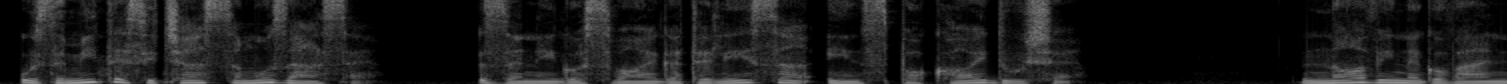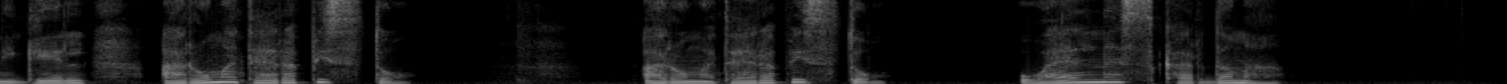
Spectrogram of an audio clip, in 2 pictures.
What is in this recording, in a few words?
female slovenian commercial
